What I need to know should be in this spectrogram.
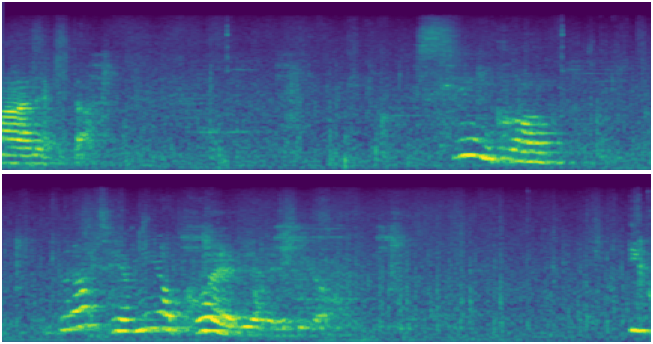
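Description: A young woman sings solo.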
